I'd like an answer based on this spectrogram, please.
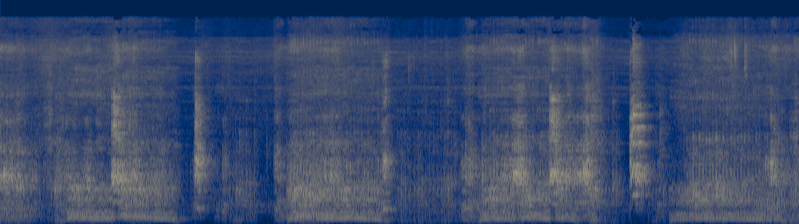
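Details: American Staffordshire Terrier and Golden Retriever in a play fight, trading deep, rumbling growls in long bouts of two to three seconds, broken by brief gaps and sharp snarling barks.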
